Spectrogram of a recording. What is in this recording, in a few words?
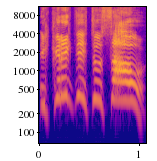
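voice german infantry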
